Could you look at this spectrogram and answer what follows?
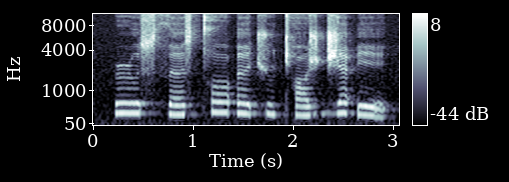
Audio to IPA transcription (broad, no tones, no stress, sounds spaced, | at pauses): ɹ ʊ s θ ɜ s t̪ʰ ɔ ʔ ɜ t͡ʃ u cʰ ɒ ʒ d͡ʒ æ ʔ ɪ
